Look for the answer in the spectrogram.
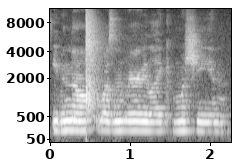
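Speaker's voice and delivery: usual speaking voice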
